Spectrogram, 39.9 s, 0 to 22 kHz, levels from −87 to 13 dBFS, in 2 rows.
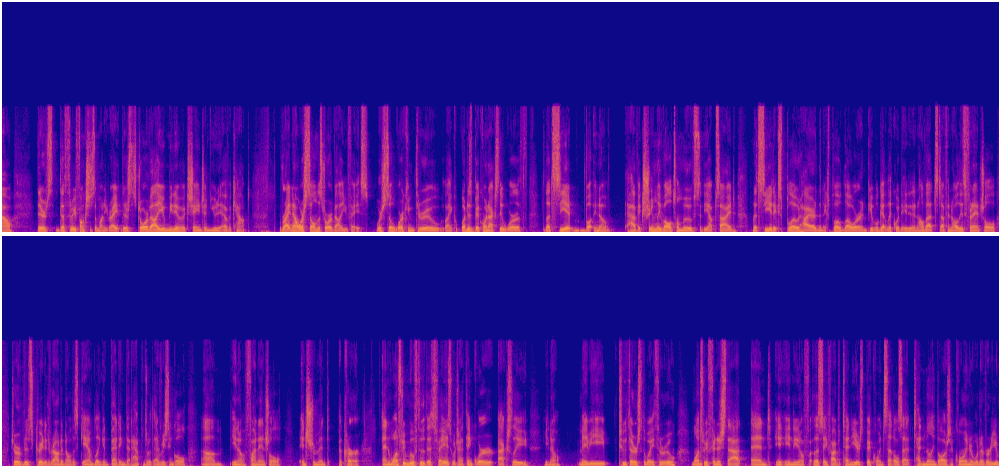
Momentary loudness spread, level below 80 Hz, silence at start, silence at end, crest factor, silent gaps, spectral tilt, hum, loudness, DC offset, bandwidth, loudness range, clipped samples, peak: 9 LU; -52 dBFS; 0 s; 0 s; 16 dB; none; -5 dB/octave; none; -22 LUFS; 0.2%; 12.5 kHz; 4 LU; under 0.1%; -6 dBFS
